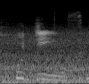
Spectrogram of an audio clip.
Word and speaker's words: Chudziński: Krzysztof Jasiński y Edward Chudziński. No puedo pronunciarlos bien.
